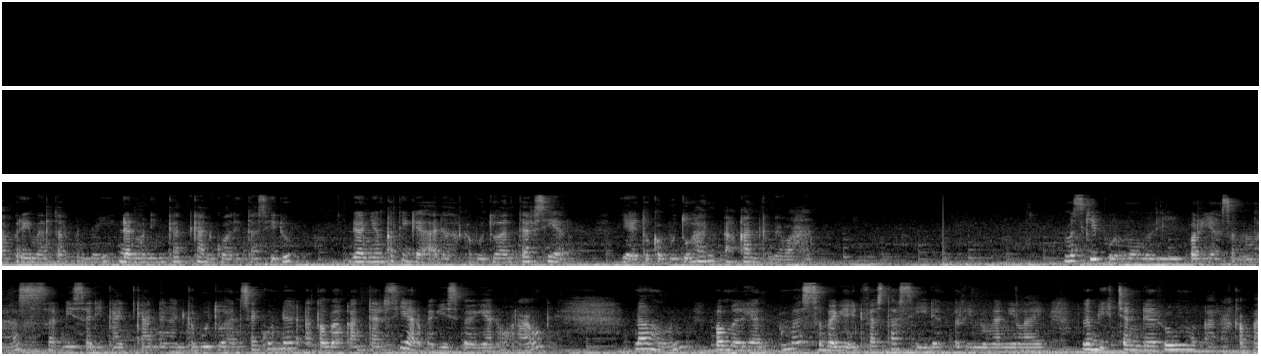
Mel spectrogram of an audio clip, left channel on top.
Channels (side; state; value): left; silent; digital silence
